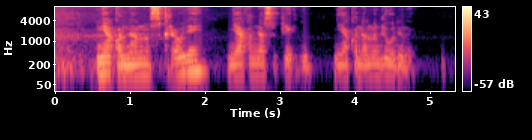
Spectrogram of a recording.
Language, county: Lithuanian, Klaipėda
